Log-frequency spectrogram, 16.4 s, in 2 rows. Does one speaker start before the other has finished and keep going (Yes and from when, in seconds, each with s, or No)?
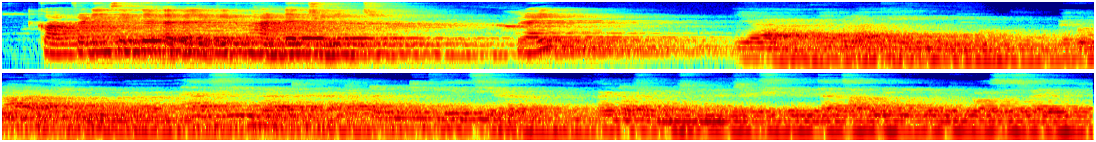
No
